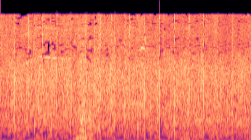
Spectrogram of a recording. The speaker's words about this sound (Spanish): Vamos a decir que está aquí en la sala, está Santiago Segura, por allí. Creo. Vamos a aplaudir a Santiago Segura. Bienvenido, muchas gracias.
